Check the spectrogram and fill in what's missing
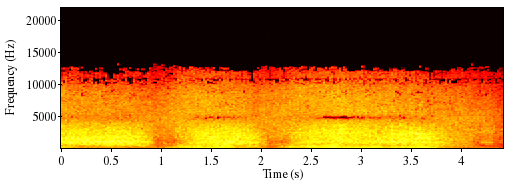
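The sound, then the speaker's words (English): A car stuck in snow revs hard in three loud surges, the pitch climbing and falling each time, with a gritty, straining roar like wheels spinning without grip. No one speaks. “Don't gun it. You're digging yourself in. Just tap the gas lightly.”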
